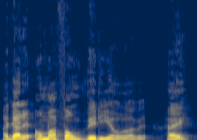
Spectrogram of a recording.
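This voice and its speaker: A man's voice: lowish voice, fast talker, warm tone. Man, rambling ghost-story teller, cusses a lot, chatty podcast guest. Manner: rambling, profane, laughing through his story. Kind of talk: casual ghost story chat.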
